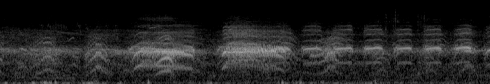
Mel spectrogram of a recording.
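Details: Several common cranes calling, loud harsh trumpeting notes overlapping, with long blaring calls near the start giving way to shorter clipped honks repeated about once a second toward the end.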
